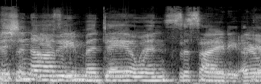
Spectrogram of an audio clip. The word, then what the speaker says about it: Anishinaabe: I've been saying it a little bit wrong. – Okay. – Anishinaabe Medewin Society. Is that right? – Yeah. – Did I say it right? – The Anishinaabe Medewin Society.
